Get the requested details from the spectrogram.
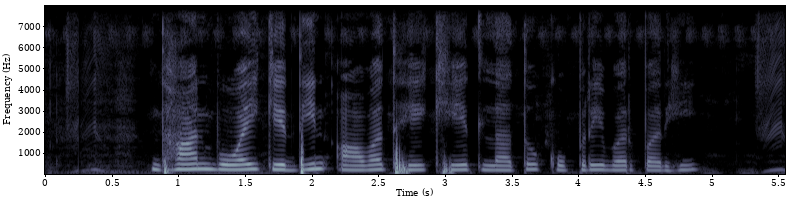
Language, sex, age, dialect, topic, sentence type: Chhattisgarhi, female, 18-24, Eastern, agriculture, statement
